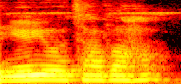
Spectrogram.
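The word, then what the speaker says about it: yotsavaḥ: They say Yoyotsavaha. Yoyotsavaha. See, am I not pronouncing T and S?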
